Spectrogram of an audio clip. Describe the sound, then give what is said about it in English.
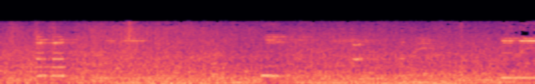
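Dense street traffic rumbles steadily while several car horns honk in short bursts over a constant noisy city background, on the busy streets of Bethlehem outside the Church of the Nativity. “Aggressive street vendors hawk souvenirs as drivers jockey for space on roads clearly designed for camels rather than cars.”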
